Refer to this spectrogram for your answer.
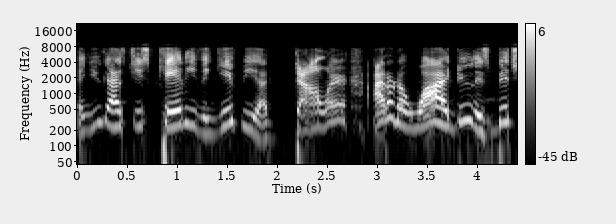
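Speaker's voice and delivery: very high, whining, griping tone. Retelling what a streamer said on stream, imitating someone complaining. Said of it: "If you complaining like that".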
